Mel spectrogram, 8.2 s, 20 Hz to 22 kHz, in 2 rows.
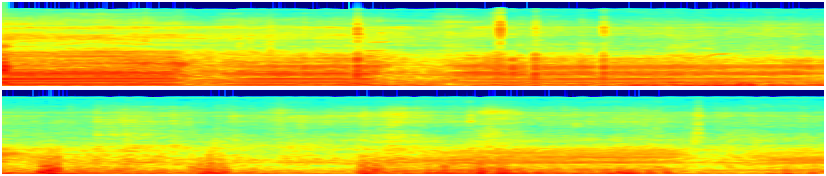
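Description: A small motor vehicle's engine running at a steady pitch, dropping away after about four seconds. It gives way to regular taps and scrapes, about one every 0.7 s, of an ice-chair sled's metal poles pushing against the river ice.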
